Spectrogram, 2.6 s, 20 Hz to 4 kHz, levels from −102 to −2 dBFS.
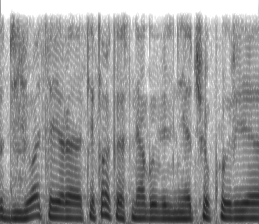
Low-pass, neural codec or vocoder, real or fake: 3.6 kHz; codec, 16 kHz, 16 kbps, FunCodec, trained on LibriTTS, 50 frames a second; fake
